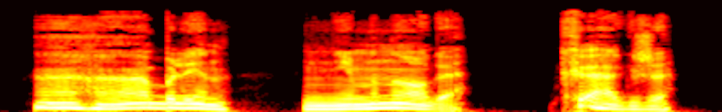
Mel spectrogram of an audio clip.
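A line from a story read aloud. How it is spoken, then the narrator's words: Strained, forced out. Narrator (Russian): С трудом выдавил знаменитый и грозный лидер команды Кузьмич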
